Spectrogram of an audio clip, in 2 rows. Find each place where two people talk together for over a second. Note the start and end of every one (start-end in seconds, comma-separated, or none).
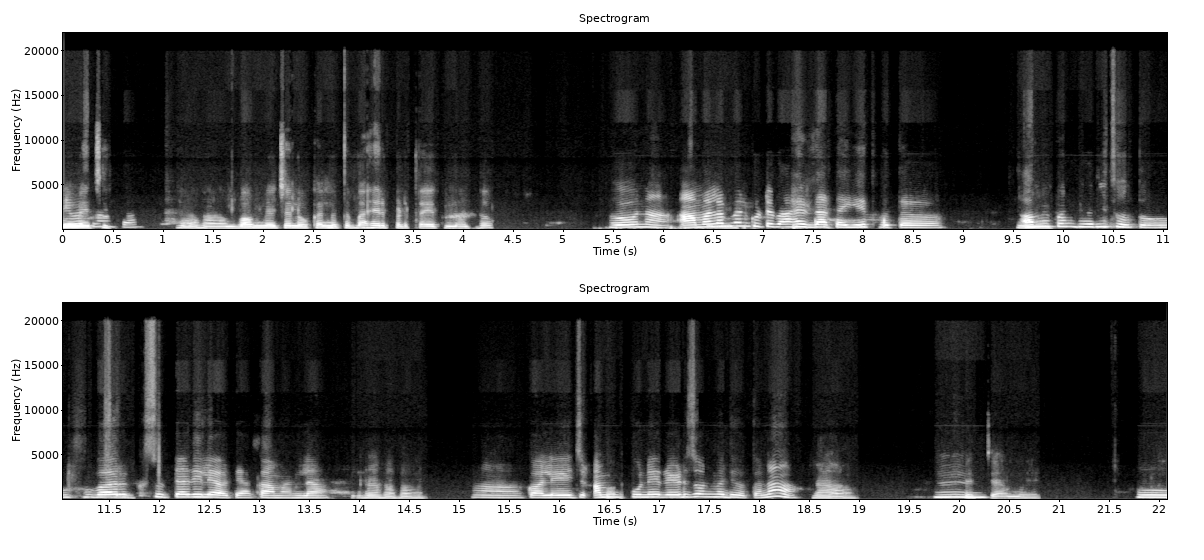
none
